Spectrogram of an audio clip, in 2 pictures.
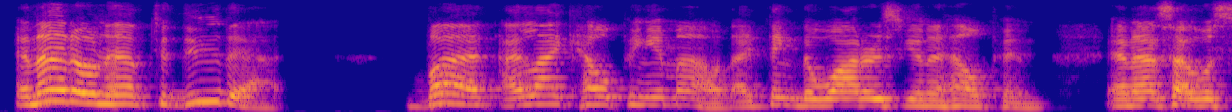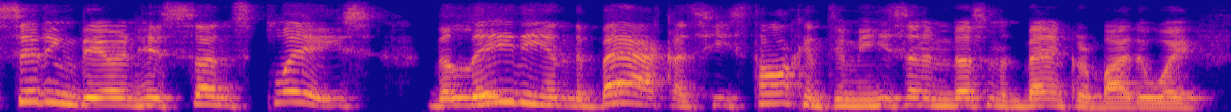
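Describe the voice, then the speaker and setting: Punchy high-voiced man rallying a sales team. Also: fairly bright tone, lo-fi sound. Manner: punchy, repetitive, asks "okay?" a lot. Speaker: business coach. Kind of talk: motivational talk to a sales team.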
